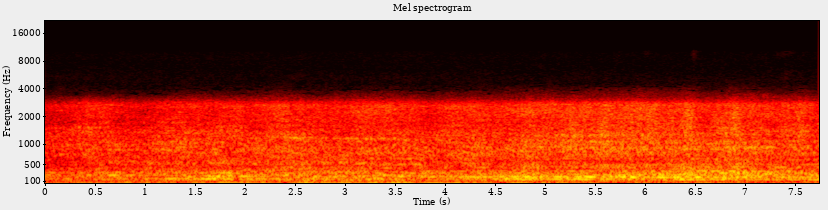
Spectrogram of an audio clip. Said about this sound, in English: And a surprise airplane. I'm sorry, it's nice outside. I just want to record outside in the sunshine.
